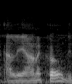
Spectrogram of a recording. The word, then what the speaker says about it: Aglianico: It is made from the Aglianico grape, Aglianco. Aglianico. The G is silent.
